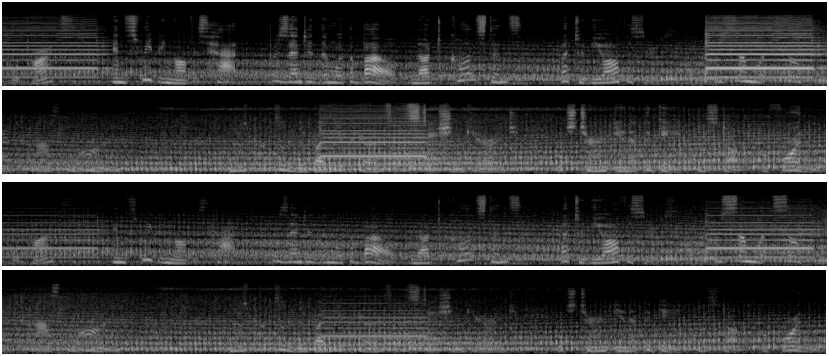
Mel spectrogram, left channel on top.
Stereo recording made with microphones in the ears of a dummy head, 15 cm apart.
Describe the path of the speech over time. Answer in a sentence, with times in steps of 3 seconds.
You can hear the speech on the left from 0 s, on the right from 6 s, in the centre from 9 s and on the left from 12 s.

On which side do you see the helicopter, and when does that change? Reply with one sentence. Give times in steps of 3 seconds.
In this clip you hear the helicopter on the right from 0 s, in the centre from 9 s and on the left from 12 s.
